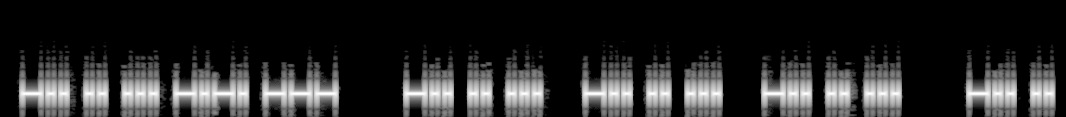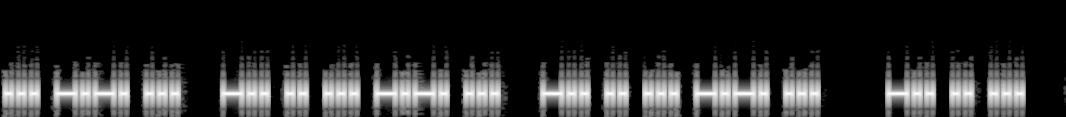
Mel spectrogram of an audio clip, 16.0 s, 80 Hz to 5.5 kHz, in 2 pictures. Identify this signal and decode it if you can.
Morse code, heard as a keyed tone, about 25 wpm, 600 Hz. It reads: DISCO DIS DIS DIS DISCS DISCS DISCS DIS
